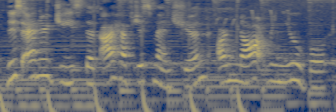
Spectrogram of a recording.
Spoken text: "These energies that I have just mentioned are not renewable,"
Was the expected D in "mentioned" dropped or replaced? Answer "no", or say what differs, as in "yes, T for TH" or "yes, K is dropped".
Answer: no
